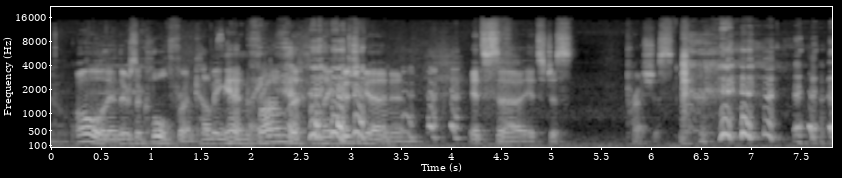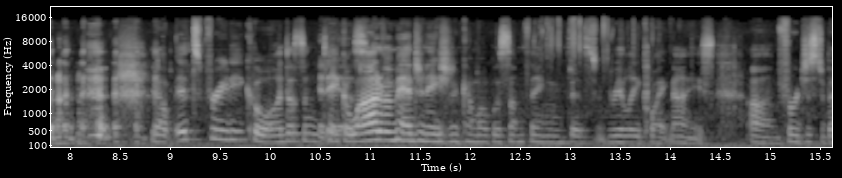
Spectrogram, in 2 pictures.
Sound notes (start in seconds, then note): 2.2 laughs; 6.3 laughs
